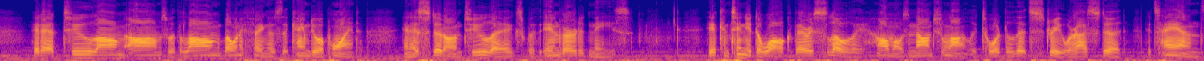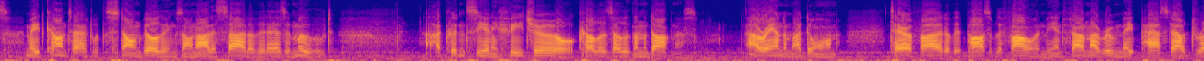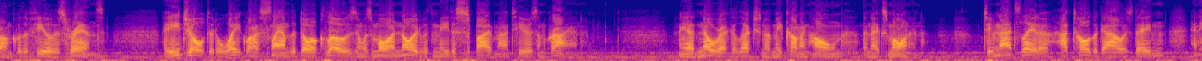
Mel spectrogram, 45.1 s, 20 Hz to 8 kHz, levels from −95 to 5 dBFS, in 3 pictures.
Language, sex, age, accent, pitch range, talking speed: English, male, 40-59, American, 90-105 Hz, 175 wpm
